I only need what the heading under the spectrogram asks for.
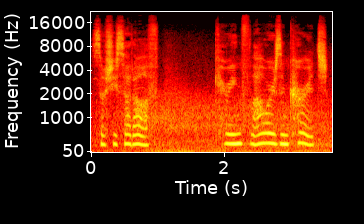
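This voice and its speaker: Earnest high-voiced young game heroine. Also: female voice, level tone, measured pace, slight background noise, rough recording. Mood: sympathetic. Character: earnest, kind young heroine girl, curious and determined. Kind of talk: video game story dialogue. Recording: background music under the voice.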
